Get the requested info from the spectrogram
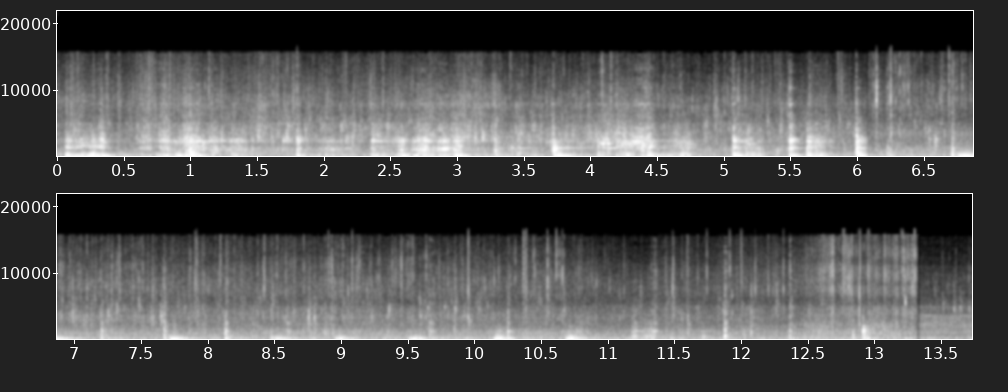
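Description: Flatbread frying in oil in a wide iron pan, sizzling steadily, with a metal spatula scraping and tapping against the pan as the bread is pressed and turned. The sizzling cuts off abruptly near the end.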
